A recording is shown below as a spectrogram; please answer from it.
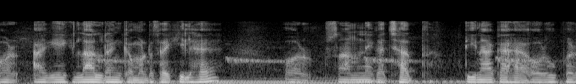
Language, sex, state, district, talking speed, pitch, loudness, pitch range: Hindi, male, Bihar, Katihar, 200 wpm, 105 Hz, -19 LUFS, 105-110 Hz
